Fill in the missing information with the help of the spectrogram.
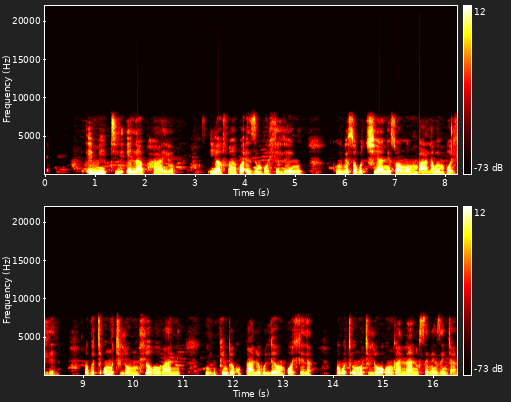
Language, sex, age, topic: North Ndebele, male, 36-49, health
